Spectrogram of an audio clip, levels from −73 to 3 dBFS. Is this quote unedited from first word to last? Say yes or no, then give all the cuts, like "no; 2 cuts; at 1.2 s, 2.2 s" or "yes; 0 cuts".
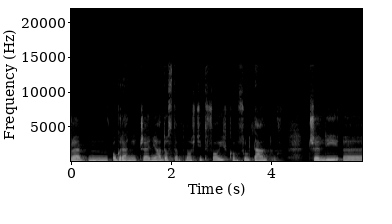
yes; 0 cuts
